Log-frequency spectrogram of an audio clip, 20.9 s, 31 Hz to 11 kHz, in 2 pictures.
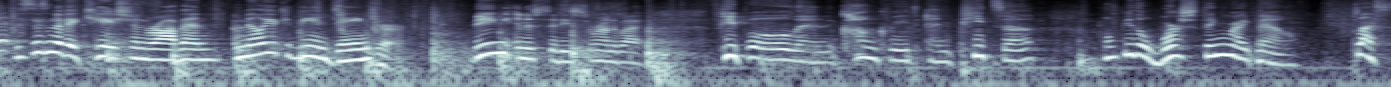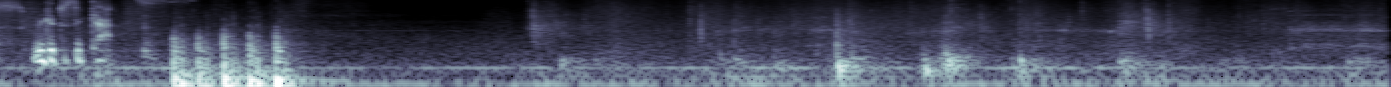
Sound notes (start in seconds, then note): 11.7 knocking on door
